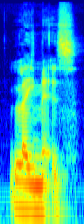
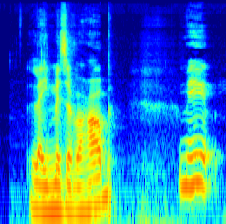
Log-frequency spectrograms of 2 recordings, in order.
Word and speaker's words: Les Misérables: How would you pronounce the name of this musical? Les Mis. But what's the full name? Les Misérables. Yeah, Les Misérables.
